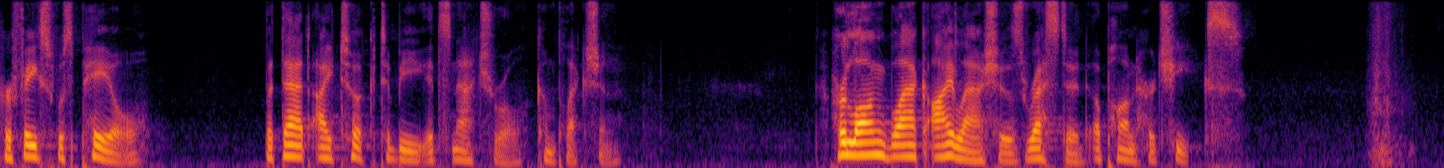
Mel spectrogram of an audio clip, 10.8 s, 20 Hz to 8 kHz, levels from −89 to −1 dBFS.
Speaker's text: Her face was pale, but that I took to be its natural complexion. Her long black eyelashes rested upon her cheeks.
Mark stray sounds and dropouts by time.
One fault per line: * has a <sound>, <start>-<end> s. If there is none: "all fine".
* has a whoosh, 10.2-10.6 s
